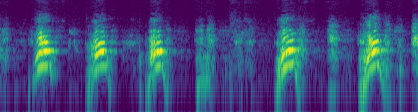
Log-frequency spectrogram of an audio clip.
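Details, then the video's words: Pomeranian dog giving sharp, high yapping barks, six in about four seconds, each a short bright yelp with a quick rise and fall, separated by brief pauses and soft breathy sounds. "Real sound of Pomarenian"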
